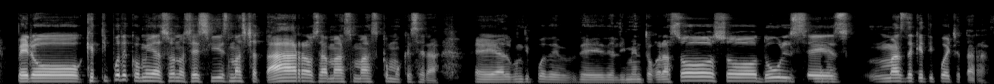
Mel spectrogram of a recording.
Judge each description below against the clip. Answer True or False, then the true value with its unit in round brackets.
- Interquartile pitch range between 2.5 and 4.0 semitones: False (4.9 semitones)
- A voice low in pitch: False (145 Hz)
